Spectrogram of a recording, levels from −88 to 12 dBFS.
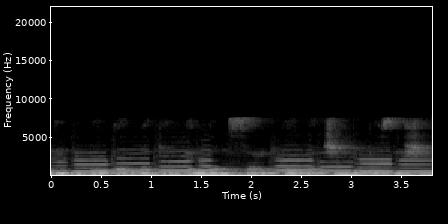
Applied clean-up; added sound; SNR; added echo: none; Wind instrument, woodwind instrument; 15 dB; reverberation time 1.0 s.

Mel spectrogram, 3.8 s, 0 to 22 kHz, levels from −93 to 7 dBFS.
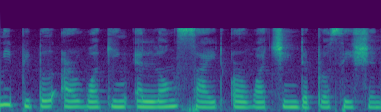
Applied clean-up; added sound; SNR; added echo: none; none; none; none.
